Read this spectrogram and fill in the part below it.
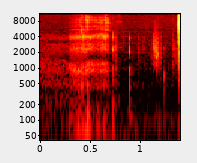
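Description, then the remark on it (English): A quiet slurping sip of coffee from a mug, a drawn-in wet draw followed by a few soft mouth clicks and a sharp little clink at the end, with no talking. “I got my little coffee here. So excuse me while I take a little sip.”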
